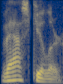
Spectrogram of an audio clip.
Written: vascular

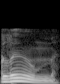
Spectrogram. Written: gloom

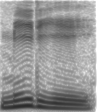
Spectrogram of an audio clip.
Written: mediae

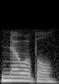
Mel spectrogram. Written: knowable

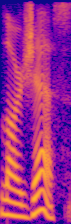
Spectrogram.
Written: largess

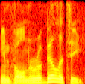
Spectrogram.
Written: invulnerability

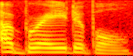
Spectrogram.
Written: abradable

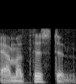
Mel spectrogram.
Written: amethystine

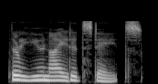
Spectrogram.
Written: the united states

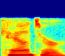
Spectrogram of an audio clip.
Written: canter

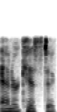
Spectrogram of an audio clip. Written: anarchistic

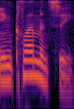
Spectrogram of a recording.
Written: inclemency

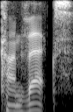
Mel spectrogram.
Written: convex

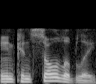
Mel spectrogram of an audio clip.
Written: inconsolably

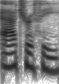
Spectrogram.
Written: atrophy

